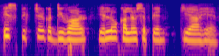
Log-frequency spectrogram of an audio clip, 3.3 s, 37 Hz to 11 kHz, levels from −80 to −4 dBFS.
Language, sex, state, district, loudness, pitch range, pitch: Hindi, female, Arunachal Pradesh, Longding, -19 LUFS, 190-230 Hz, 210 Hz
